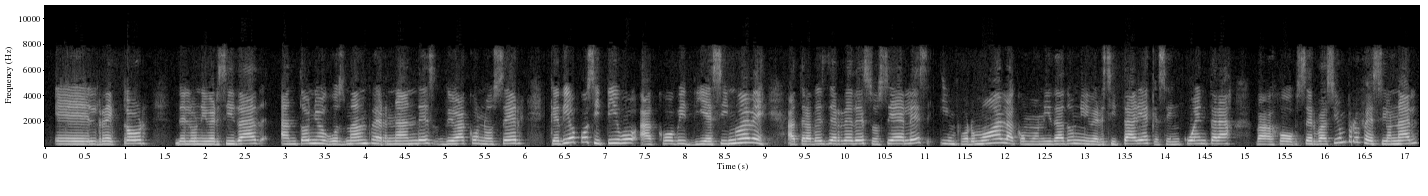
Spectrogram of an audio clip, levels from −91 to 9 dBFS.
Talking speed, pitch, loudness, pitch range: 110 wpm, 245 Hz, -16 LUFS, 225-265 Hz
